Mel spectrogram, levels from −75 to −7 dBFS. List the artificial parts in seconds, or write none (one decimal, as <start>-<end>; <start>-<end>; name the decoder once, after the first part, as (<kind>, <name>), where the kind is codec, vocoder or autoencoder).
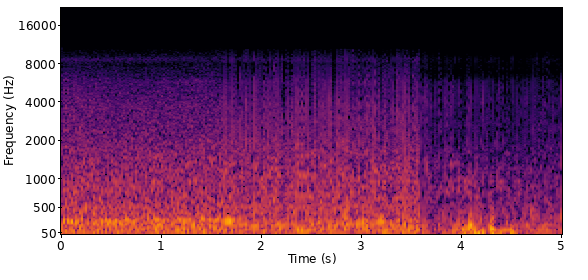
1.6-5.0 (vocoder, BigVGAN v2)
